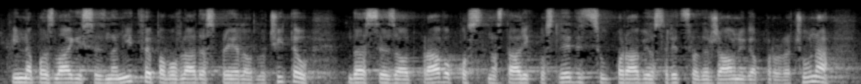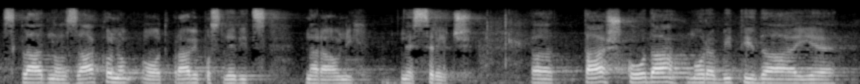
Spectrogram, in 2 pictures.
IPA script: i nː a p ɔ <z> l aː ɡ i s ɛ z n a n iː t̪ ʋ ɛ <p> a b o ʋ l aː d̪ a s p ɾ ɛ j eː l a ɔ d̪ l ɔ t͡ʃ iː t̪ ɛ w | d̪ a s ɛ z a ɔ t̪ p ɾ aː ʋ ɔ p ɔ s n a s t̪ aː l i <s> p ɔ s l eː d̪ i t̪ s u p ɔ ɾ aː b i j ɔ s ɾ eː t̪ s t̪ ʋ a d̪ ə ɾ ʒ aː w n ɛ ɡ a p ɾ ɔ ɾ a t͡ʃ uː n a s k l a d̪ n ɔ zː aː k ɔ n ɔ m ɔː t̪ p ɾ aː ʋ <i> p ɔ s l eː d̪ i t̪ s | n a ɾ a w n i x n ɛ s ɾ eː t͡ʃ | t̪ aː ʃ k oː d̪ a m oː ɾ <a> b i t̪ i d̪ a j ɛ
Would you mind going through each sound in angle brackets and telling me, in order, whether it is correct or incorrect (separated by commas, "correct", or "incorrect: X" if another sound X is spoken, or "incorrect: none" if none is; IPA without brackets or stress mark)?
correct, correct, incorrect: x, correct, correct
